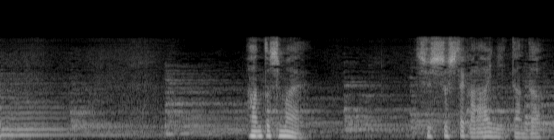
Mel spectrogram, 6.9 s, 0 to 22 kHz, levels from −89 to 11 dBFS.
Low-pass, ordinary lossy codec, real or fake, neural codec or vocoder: 7.2 kHz; none; fake; vocoder, 22.05 kHz, 80 mel bands, Vocos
